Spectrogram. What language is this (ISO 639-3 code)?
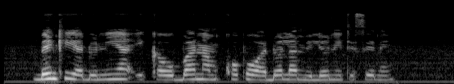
swa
